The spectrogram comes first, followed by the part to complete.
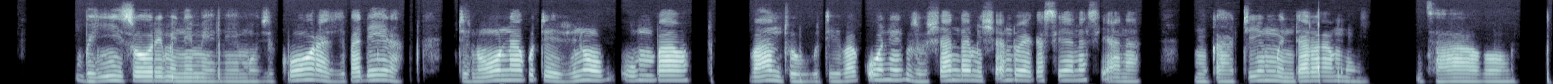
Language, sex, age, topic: Ndau, male, 18-24, education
